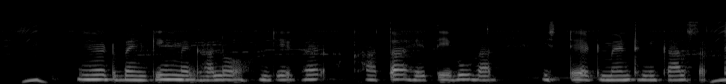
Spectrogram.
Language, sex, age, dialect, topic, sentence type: Chhattisgarhi, female, 18-24, Northern/Bhandar, banking, statement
